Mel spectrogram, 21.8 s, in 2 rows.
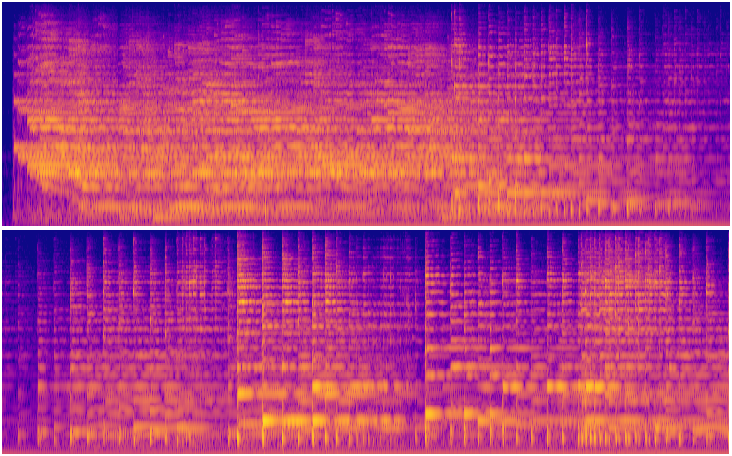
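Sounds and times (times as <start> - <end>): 
instrumental theme music: 0.2 - 21.8.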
